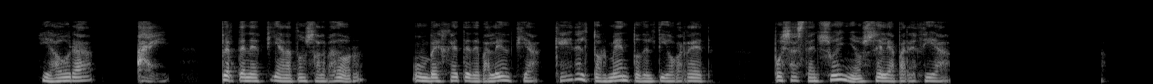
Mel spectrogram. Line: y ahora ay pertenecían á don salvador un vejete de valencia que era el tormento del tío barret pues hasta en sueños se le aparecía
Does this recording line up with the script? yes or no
yes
